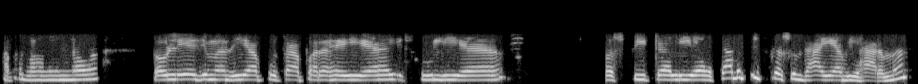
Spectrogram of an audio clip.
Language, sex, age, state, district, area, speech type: Maithili, female, 45-60, Bihar, Samastipur, urban, conversation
